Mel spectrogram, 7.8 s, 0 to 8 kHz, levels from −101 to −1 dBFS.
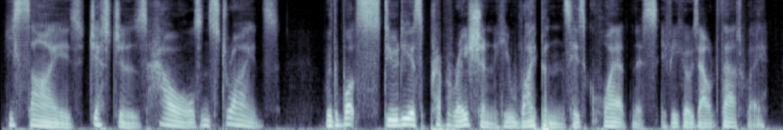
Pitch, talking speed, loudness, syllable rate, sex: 100 Hz, 155 wpm, -20 LUFS, 4.1 syllables/s, male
